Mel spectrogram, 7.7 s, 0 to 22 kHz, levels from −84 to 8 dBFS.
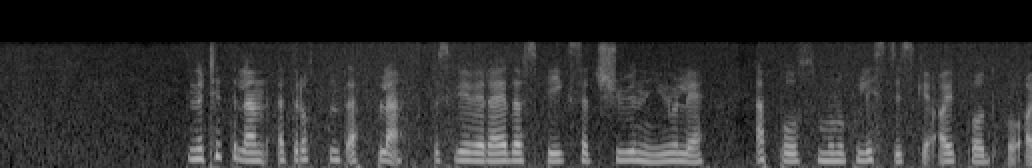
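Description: From 0.00 to 1.40 s, at 3.16 to 3.24 s just after "råttent eple", and at 5.52 to 5.68 s, the room background becomes a steady, featureless hiss about 2 dB quieter: comfort noise in place of the background, likely from discontinuous transmission during pauses.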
